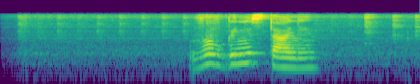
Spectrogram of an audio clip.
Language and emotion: Russian, neutral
